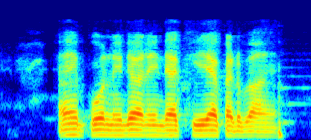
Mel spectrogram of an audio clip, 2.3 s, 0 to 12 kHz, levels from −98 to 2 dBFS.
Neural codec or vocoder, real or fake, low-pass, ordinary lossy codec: codec, 16 kHz, 2 kbps, FunCodec, trained on Chinese and English, 25 frames a second; fake; 7.2 kHz; AAC, 48 kbps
